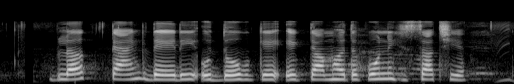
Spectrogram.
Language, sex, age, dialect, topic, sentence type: Maithili, male, 18-24, Eastern / Thethi, agriculture, statement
